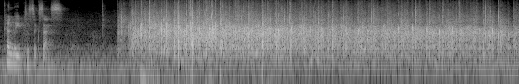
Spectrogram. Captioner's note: applause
